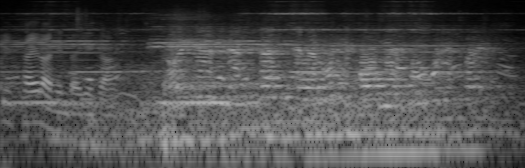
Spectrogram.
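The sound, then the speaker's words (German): Shrill, blaring horns sound in a honking protest at a communist loudspeaker van near an S-Bahn overpass in Berlin. Many overlapping sustained tones grow louder midway and stay piercing to the end. “Und dies war die Antwort. Ein Hubkonzert. Gellend, dass man sich fast die Ohren zuhalten musste.”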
